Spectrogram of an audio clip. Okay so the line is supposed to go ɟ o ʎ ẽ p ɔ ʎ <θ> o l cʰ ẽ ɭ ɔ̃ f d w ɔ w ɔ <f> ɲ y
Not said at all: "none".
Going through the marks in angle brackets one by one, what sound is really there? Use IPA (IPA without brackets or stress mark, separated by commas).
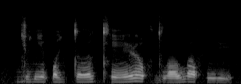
t, f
